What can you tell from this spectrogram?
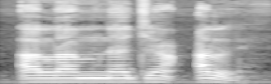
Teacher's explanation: Alam naj'al, lam sukun bertemu dengan huruf lam. Jadi suara lam sukunnya itu tidak terbaca, langsung masuk ke huruf lam. Ini termasuk golongan idgham.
